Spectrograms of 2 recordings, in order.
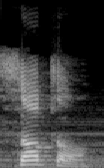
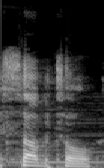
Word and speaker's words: subtle: meant as a jab it was subtle man you know boy if only I could book and say it right I always say subtool get out of here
